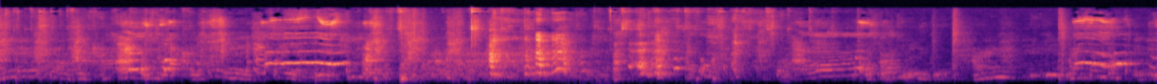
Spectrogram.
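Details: A Boston Terrier in a living room, annoyed by a yellow balloon it wants to get rid of and pop, gives high, wavering whines and short barks while people talk nearby.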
